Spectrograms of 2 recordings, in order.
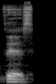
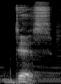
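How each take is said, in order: First: The word begins with a th sound. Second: The word begins with a d sound.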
